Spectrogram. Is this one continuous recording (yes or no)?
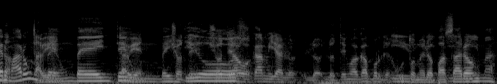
yes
